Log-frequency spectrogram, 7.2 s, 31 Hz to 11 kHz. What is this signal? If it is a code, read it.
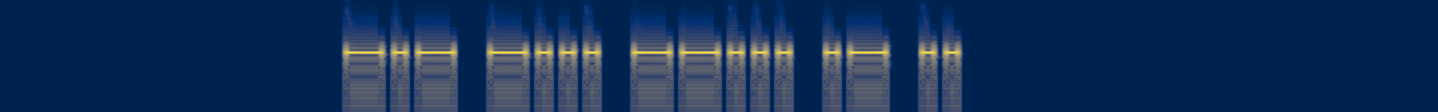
Morse code, heard as a keyed tone, about 20 wpm, 700 Hz. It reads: KB7AI
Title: USA Call Signs - 5 Characters - Repeated 3x - 20wpm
